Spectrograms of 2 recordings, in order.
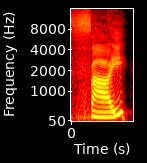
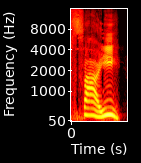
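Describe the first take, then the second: First: The i glides weakly after the a. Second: The i is as loud as the a. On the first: "o A é uma vogal, o I é uma semivogal" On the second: "note que este I tem um som tão alto quanto o som do A"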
